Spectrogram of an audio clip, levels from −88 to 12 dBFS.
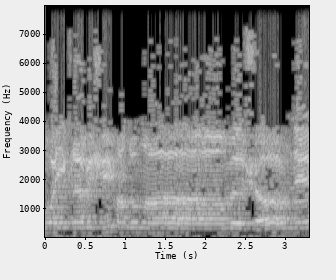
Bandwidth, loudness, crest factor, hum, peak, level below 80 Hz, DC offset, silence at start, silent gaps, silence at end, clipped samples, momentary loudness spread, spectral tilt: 8 kHz; -6 LUFS; 8 dB; none; 0 dBFS; -42 dBFS; under 0.1%; 0 s; none; 0 s; 1%; 4 LU; 0 dB/octave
